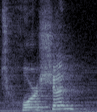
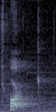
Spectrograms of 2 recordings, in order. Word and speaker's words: Torque: You think it's pronounced torsion? Torsion? It's pronounced torque.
